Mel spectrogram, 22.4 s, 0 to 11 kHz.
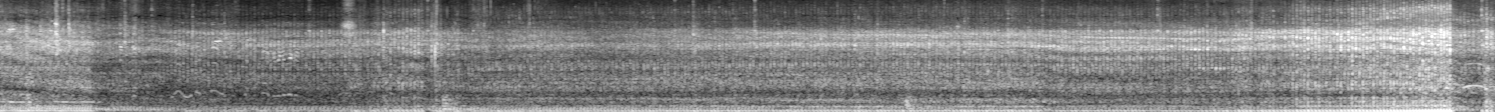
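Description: John Deere 5310 tractor's three-cylinder diesel engine running steadily under load while pulling a loaded trolley, growing louder over the last few seconds as it comes closer.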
